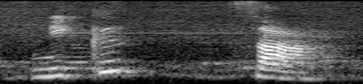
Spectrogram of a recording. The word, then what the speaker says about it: Nixa: Pronunciam Nik, Sa.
